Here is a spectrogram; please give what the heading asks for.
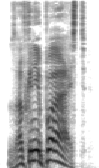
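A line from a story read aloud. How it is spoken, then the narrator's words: Barked shout. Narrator (Russian): гаркнул Руссо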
